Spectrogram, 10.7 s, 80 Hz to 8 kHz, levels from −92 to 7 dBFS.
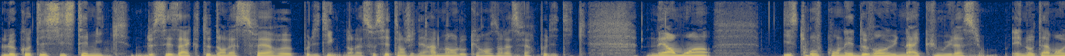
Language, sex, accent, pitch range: French, male, French, 125-160 Hz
